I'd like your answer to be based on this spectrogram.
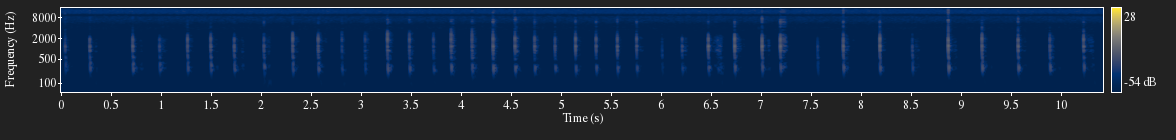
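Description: A pencil taps a paper book about 40 times in a quick, fairly steady rhythm. Each tap is a short, dry knock with a low woody body that dies away almost instantly, leaving a quiet background between hits.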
